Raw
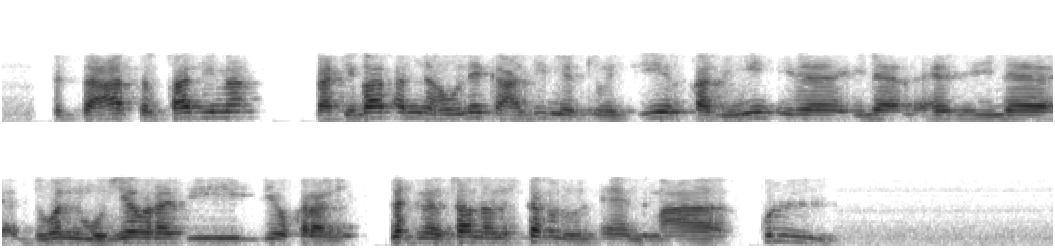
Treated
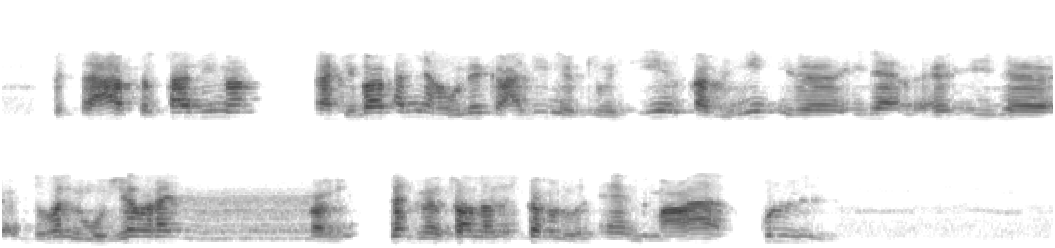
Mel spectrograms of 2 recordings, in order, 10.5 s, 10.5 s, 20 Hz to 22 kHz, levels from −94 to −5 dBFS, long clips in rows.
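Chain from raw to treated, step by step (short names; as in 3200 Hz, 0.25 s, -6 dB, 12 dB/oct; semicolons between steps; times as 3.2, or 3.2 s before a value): trilling pitch shifter +2 st, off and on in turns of 0.28 s; HPF 850 Hz 12 dB/oct; bell 1200 Hz +11.5 dB 0.23 oct; spectral freeze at 6.17, 0.65 s; record warp 45 rpm, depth 100 cents; gain -8 dB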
